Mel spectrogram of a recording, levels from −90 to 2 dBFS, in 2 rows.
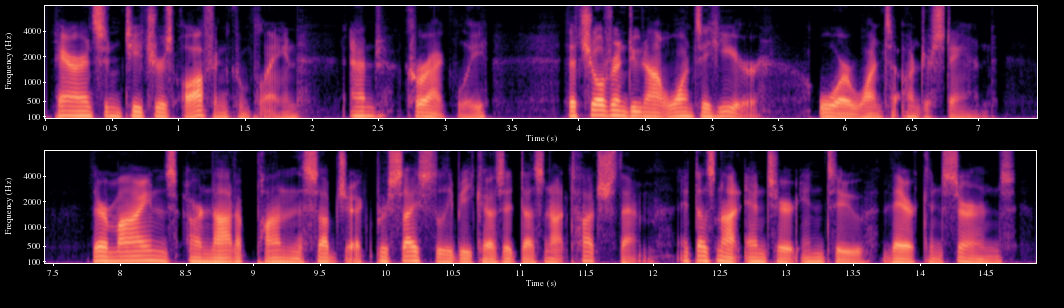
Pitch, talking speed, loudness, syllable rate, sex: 95 Hz, 150 wpm, -20 LUFS, 4.7 syllables/s, male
